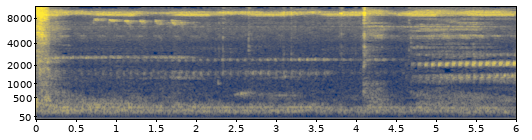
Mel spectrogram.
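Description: Near silence with faint, steady insect chirring in the background and a single light click about four seconds in.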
